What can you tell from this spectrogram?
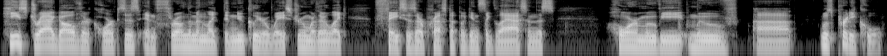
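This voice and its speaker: A man's voice: lowish voice, level tone, measured pace, a bit bright, no room sound, studio quality. A man co-hosting a podcast, chatting casually about a TV episode, swearing and laughing as he acts out lines. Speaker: podcast co-host. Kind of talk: casual chat recapping a TV episode.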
